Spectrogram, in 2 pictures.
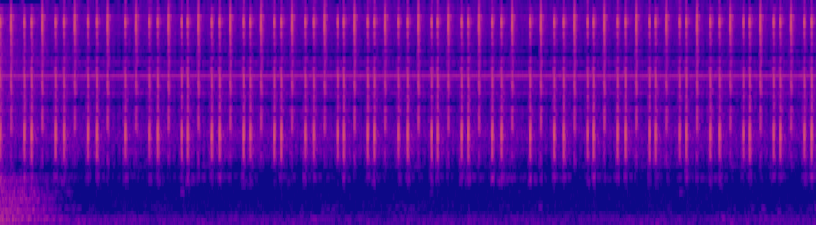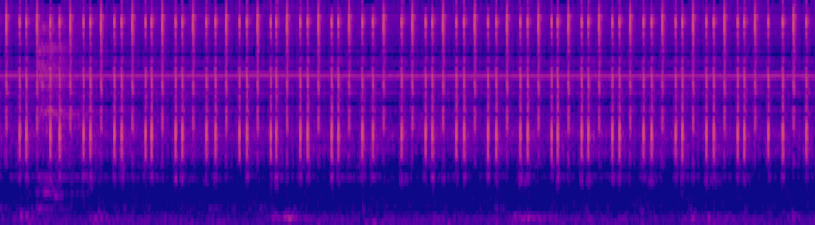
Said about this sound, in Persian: ببینیم وقتی دارید می نویسه اینجا صدای تایپش هم میاد، البته اگه اسکریپت نصب کرده باشین.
